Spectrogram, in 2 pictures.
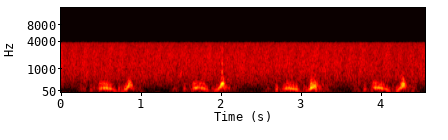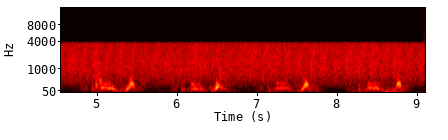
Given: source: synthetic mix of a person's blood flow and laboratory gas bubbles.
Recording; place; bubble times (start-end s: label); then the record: Doppler ultrasound of blood flow; precordium
4.98-5.08 s: bubbles
From the record:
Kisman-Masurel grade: 112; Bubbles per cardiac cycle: 1 to 2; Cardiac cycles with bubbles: 1 to 10%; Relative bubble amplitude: moderate (0.250 to 0.450); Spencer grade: 1 (occasional bubble signal discernible with the cardiac motion signal, with majority of cardiac periods free of bubbles); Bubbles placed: only in the low amplitude regions of the cardiac cycle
